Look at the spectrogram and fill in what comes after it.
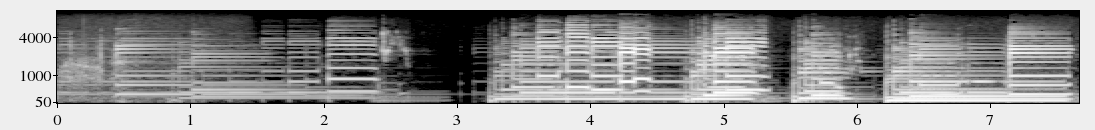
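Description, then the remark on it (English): Short instrumental break music of bright, heavily processed synth or guitar chords in sustained bursts, broken by brief pauses, loud with no voices. “You're going to hear some music now.”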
